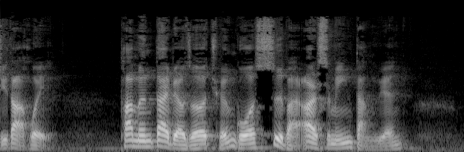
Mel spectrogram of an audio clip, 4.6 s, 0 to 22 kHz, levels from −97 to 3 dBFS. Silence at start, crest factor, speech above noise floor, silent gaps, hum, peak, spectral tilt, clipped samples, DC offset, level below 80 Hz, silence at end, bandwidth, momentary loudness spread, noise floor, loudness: 0 s; 18 dB; 36 dB; none; none; -8 dBFS; -5.5 dB/octave; under 0.1%; under 0.1%; -62 dBFS; 0.65 s; 14.5 kHz; 12 LU; -60 dBFS; -25 LUFS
